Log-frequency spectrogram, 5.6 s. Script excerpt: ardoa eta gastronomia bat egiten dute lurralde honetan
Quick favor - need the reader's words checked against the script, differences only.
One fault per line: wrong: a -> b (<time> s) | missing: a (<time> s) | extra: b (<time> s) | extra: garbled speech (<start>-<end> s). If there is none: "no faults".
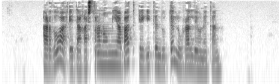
no faults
